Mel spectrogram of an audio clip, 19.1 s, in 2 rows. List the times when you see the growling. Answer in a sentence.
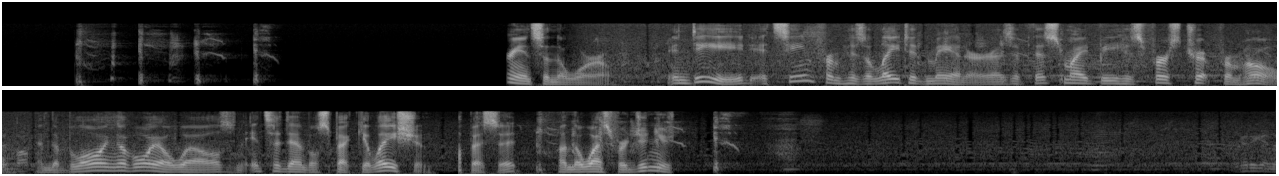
The growling can't be heard in this clip.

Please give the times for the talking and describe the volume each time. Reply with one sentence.
You can hear the talking from 3.8 to 14.6 s, at a steady volume.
